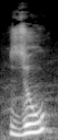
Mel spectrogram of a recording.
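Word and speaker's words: xū: The 6 sounds are Zu, pronounced like sh, shh, with a deep sigh, which is associated with the liver.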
